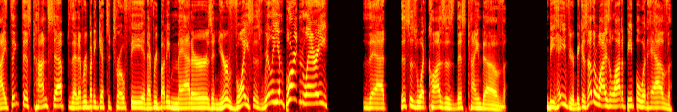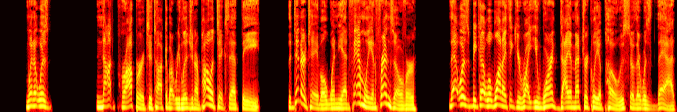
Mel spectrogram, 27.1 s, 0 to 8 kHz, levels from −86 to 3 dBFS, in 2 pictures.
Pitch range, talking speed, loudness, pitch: 115-160 Hz, 170 wpm, -16 LUFS, 130 Hz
